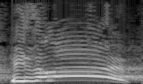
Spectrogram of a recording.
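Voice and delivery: high, excited preaching shout; triumphant cry; joyful shout. Real, not acted. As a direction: burst out with joy.

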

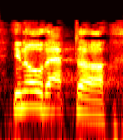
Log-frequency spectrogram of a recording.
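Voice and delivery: normal talking voice

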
